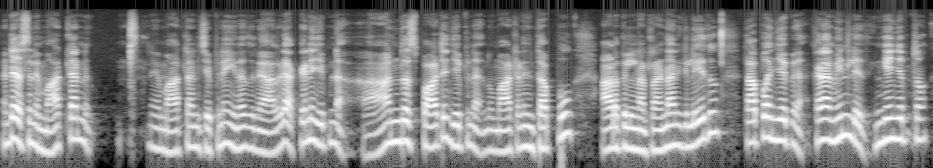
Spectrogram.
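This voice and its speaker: A man, casually recapping a reality show in an animated monologue with quick restarts. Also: fairly high pitch. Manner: rapid, animated retelling with frequent restarts.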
